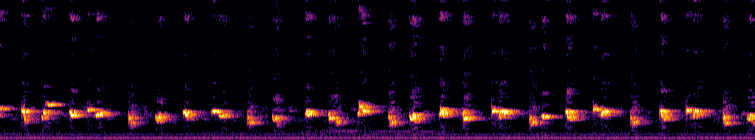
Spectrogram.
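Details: Rival-calling song of a male yellow-vented bulbul: a long, lively sequence of quick bubbling whistles, evenly paced at about three per second, with slurred up-and-down notes and a low background hum.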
